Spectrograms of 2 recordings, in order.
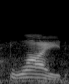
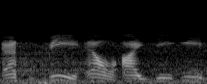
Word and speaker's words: SBLIDE: that we call the SBLIDE, S-B-L-I-D-E bait, SBLIDE bait. S for the spoon, B for the blade bait, and I, the I part, because it glides. So it rhymes with glide, I.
